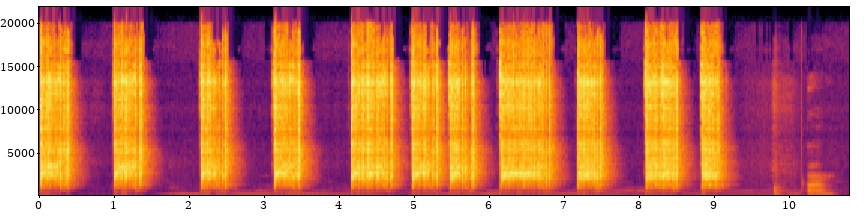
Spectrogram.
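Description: A VFC MP5A4 airsoft DSG gearbox, wired to a micro switch, cycles in about a dozen short, loud mechanical rattling bursts separated by brief pauses, each ending with a whirring spin-down, and a few small clicks at the end.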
